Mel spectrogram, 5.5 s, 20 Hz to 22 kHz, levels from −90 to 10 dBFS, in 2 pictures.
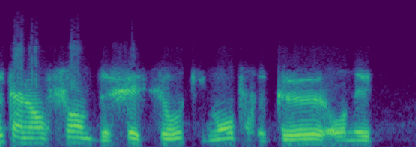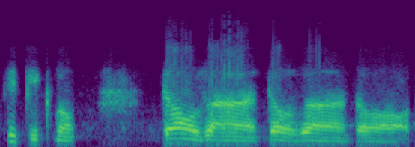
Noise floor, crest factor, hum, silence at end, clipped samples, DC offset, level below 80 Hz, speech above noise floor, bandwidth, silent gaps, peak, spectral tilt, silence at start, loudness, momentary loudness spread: -36 dBFS; 14 dB; none; 0.05 s; under 0.1%; under 0.1%; -54 dBFS; 20 dB; 7.2 kHz; none; -4 dBFS; -7 dB/octave; 0 s; -17 LUFS; 10 LU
